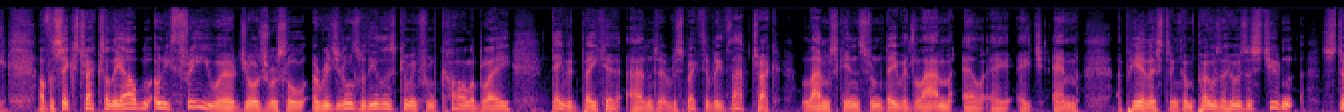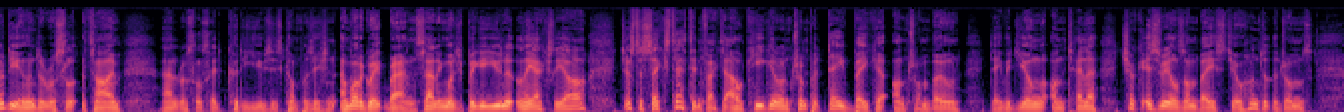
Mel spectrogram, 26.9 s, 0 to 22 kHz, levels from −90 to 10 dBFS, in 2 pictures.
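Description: Listening through this speech recording, nothing stood out as a technical problem at any point.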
